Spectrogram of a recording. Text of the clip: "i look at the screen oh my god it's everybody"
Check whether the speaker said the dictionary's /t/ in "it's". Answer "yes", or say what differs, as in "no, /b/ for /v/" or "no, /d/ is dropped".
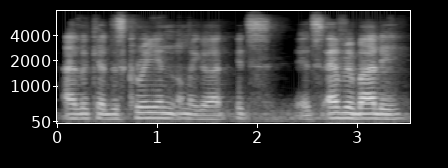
yes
